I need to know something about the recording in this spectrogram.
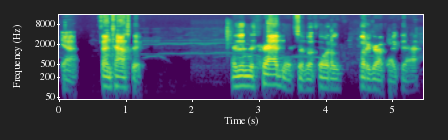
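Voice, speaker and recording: A man with a fairly low voice comments as a guest on a talk show. He builds his thoughts phrase by phrase in a measured, appreciative way, keeping it conversational. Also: a bit bright, slightly rough.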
